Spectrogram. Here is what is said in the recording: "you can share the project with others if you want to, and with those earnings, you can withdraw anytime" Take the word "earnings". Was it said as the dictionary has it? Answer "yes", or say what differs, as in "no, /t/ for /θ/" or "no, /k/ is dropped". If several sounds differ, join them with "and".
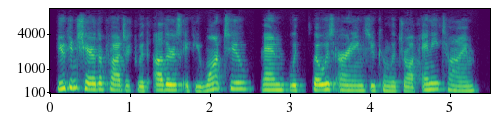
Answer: yes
